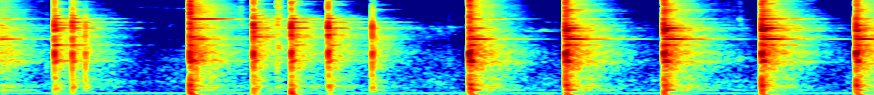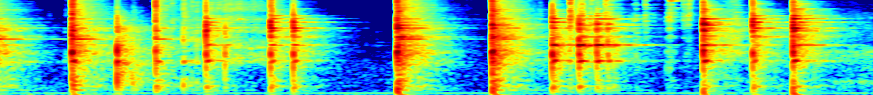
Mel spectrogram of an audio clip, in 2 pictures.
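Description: A hammer rings sharply on an anvil, finishing the heel of a forged horseshoe in quick clusters of bright metallic blows separated by brief pauses, close and loud, with no talk.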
